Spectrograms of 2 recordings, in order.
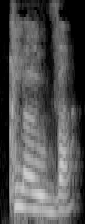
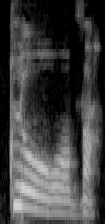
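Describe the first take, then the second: First: It is said without an African accent. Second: It is said with an African accent.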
